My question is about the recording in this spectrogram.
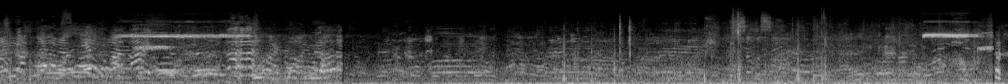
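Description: Several people's voices overlapping in casual chatter and calls. A thin, steady high tone sounds for over a second about a second in and again briefly near the end.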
